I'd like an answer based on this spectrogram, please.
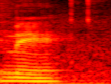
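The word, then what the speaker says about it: Mie: shot me it is me me scattering incredible me scattering okay so my scattering true but apparently it's me scattering which pretty sure y'all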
